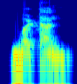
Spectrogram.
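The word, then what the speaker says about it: button: अगला शब्द है बी U double T ओ एन और इसका उच्चारण होता है बटन और इसकी हिंदी भी बटन।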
